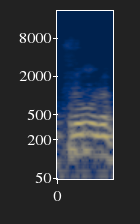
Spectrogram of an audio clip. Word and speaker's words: 구루무: 그러고서 이 북을 걸을 때마다 둥둥거리면서 구루무를 팔았어요. 이게 그러니까 크림. 그걸 구루무라고 얘기했던 게 이제 일본 이제 크림을 이제 그 구루무라고 발음을 해서 구루무라고 얘기해.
